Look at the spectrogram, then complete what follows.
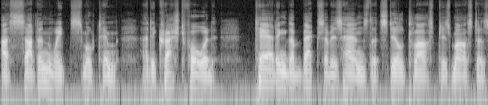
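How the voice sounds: Ordinary pitch variation runs through a natural reading voice.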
